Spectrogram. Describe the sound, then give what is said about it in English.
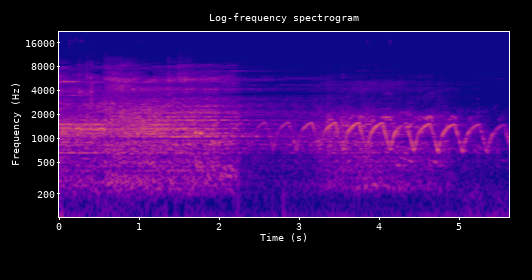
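An ambulance siren in a film scene wails in quick rising-and-falling cycles over steady background rumble, emerging after a couple of seconds of loud, dense noise and continuing prominent. “The paramedic got there first on the scene.”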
